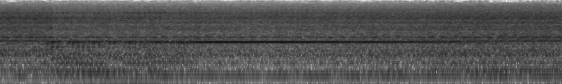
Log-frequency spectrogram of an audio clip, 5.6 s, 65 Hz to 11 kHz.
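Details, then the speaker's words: Lathe turning a new square-drive auger end piece for a small meat grinder at about 1000 rpm: steady metallic cutting ring with a faint rough flutter as the tool catches only part of the circumference, an interrupted cut, before it cleans up. "interesting because you you can hear that interrupted cut"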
